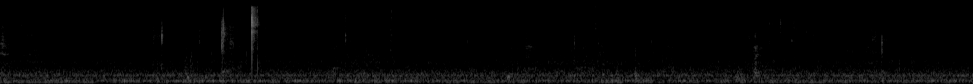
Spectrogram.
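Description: A few sharp clicks from a spring-loaded desoldering pump (solder sucker) and small parts being handled, the loudest a single snap about two and a half seconds in, over a faint steady hum.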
